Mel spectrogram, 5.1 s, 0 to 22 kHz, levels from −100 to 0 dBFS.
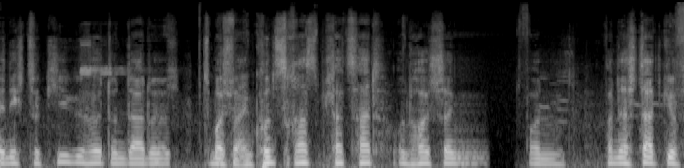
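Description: At 1.17 s the sound turns briefly smeared and noisy for about 85 ms, to 1.28 s. From 3.42 s to 4.00 s a longer gap of about 430 ms decays toward silence, then fades back in. Both are AAC frame loss with concealment: the decoder rebuilds missing frames from the last good spectrum. The short patch fits two lost frames. The longer one fits about ten, so the concealment fades out.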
